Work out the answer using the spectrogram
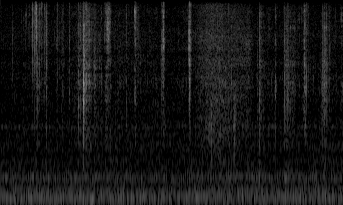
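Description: A man chewing a bite of fried beef sambusa: faint, irregular crunches and mouth clicks from the pastry shell. Under them runs a steady low hum in the car's cabin.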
